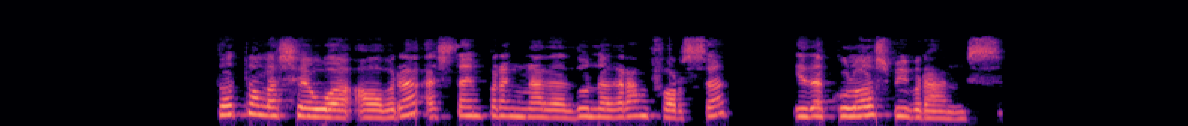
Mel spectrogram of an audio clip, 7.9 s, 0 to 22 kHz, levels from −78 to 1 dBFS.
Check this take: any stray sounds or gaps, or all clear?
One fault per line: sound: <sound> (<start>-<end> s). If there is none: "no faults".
no faults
